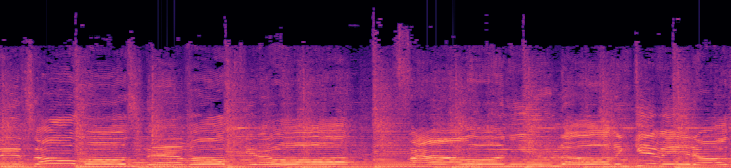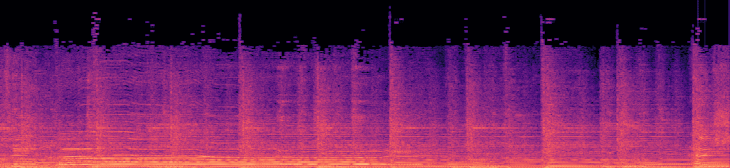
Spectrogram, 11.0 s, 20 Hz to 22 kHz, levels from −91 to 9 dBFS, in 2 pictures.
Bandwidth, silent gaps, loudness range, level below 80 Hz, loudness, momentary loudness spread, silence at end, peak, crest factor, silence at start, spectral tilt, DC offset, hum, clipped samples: 19.5 kHz; none; 3 LU; -48 dBFS; -12 LUFS; 6 LU; 0 s; 0 dBFS; 12 dB; 0 s; -4 dB/octave; under 0.1%; none; under 0.1%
